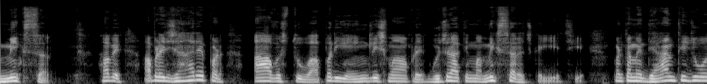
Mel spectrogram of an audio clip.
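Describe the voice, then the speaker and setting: A man's voice: mid-range voice, a little mellow, no echo, studio quality. A man teaching English vocabulary to Gujarati speakers, patiently repeating each word and counting down for his learners.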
